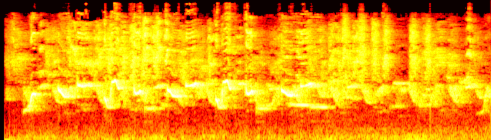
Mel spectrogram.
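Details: A pair of straw-headed bulbuls, cucak rowo, singing actively: rich, liquid whistled phrases that slide up and down, nearly continuous, over a dense wash of high chattering and hiss.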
